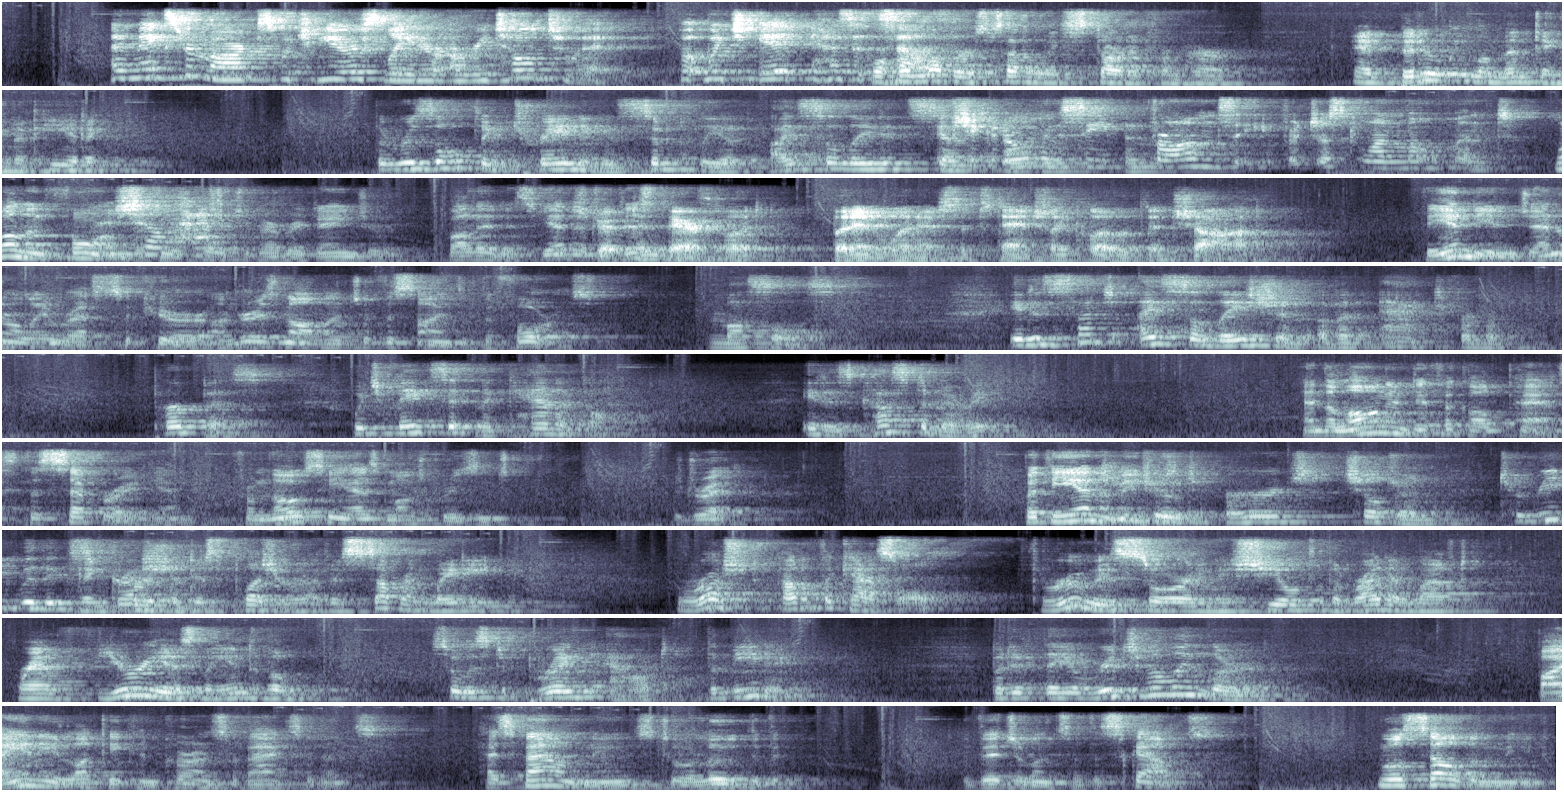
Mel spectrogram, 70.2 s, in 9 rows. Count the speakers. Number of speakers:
6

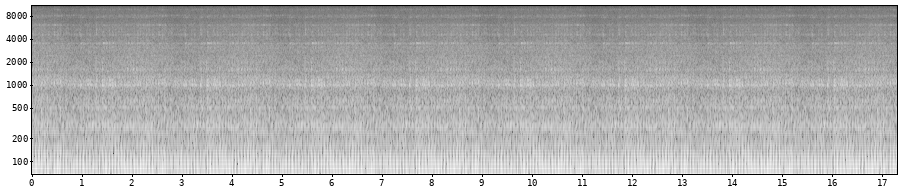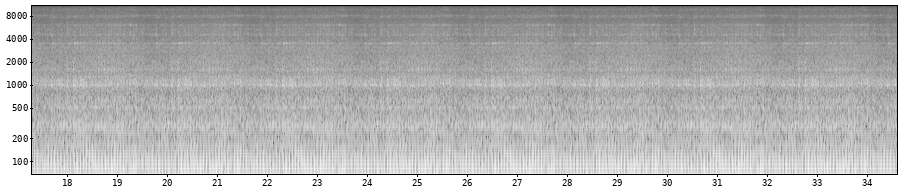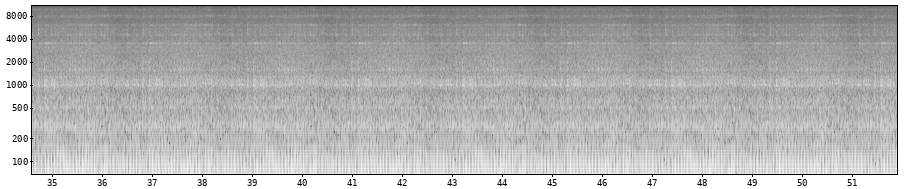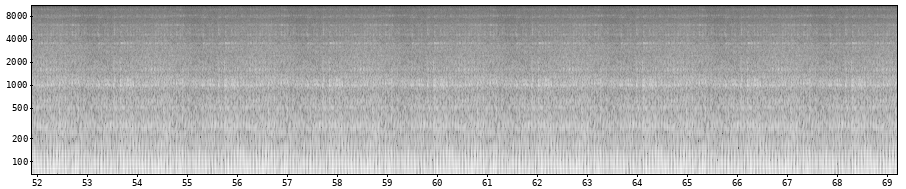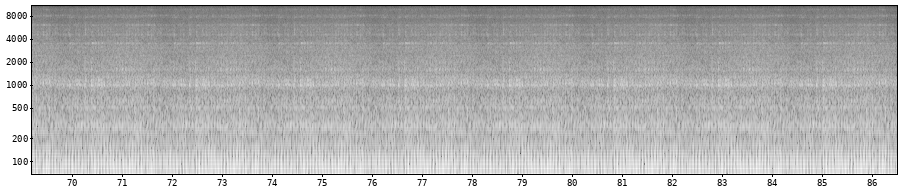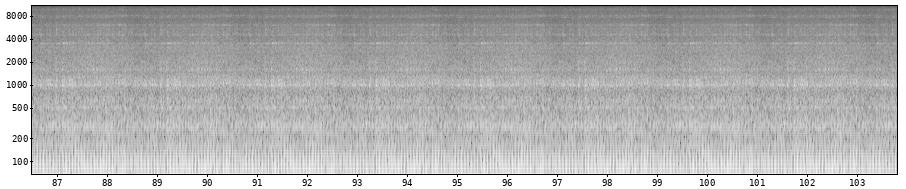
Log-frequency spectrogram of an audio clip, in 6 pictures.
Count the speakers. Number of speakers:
0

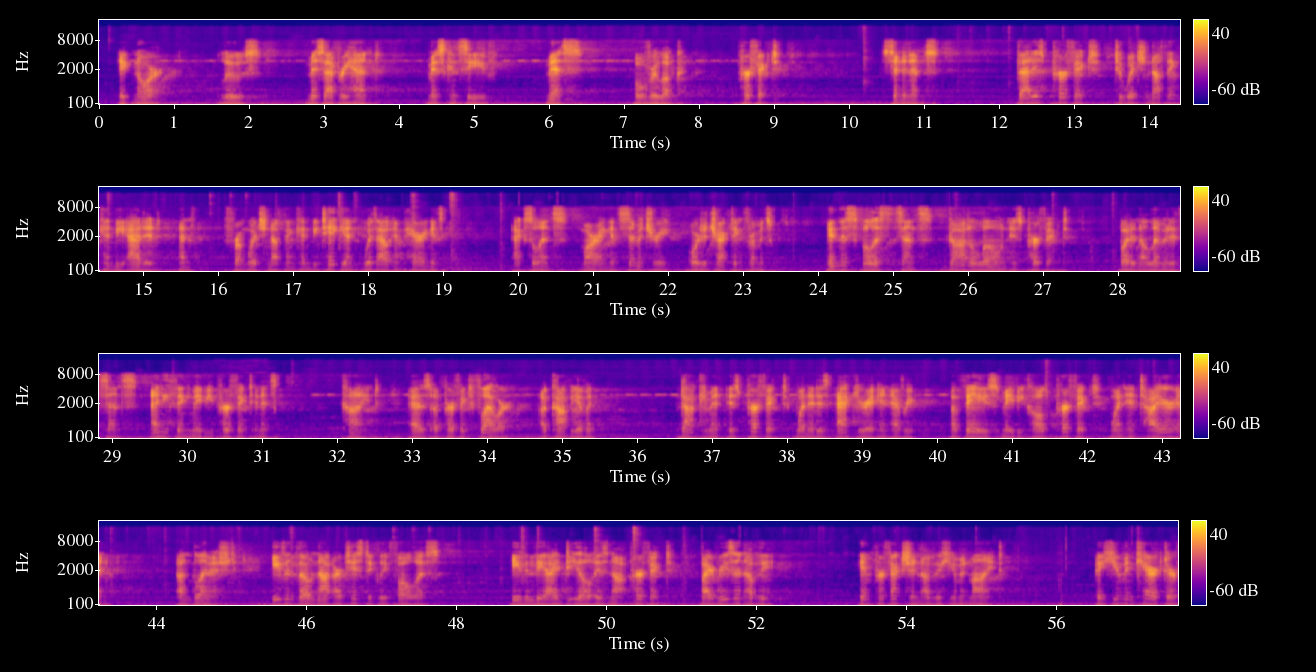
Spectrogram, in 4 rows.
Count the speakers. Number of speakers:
1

